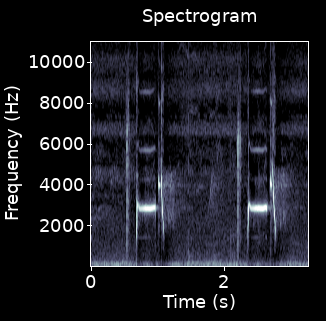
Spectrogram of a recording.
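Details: Singing prinia, recorded as lure material: a click, then an upswept note held as a flat whistle and closed by a double downward chip, given twice over a low rumble.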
